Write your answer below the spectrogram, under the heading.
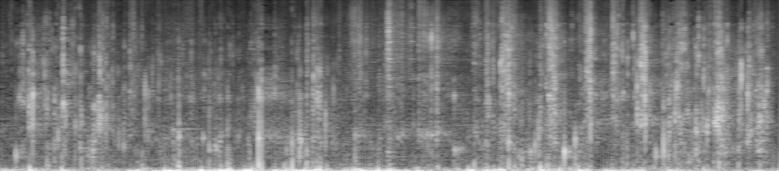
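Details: English-line Labrador Retriever Lucky, two and a half years old, feeding on raw meat; rapid sticky chewing and lip smacks in quick repeated bursts, occasional bowl knocks.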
